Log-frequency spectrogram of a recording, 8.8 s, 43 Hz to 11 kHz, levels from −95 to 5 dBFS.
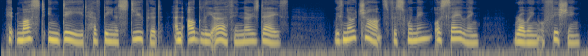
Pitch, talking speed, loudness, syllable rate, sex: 200 Hz, 155 wpm, -18 LUFS, 4.5 syllables/s, female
